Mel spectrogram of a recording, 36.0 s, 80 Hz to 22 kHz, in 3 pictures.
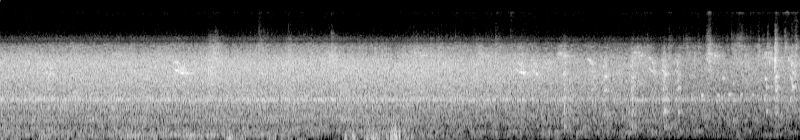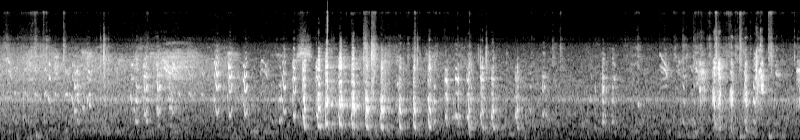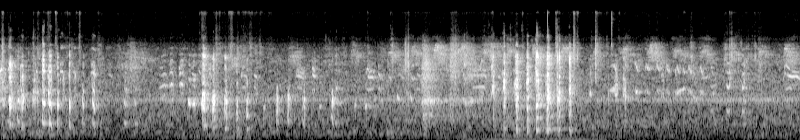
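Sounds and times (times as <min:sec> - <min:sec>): chickens clucking: 0:00.0 - 0:36.0
steady background hum: 0:00.0 - 0:36.0.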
